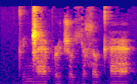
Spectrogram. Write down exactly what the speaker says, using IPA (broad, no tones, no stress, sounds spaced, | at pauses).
tʼ ɪ ŋ͡ǁ æ pʼ ə˞ t͡ʃ ɔ ç ʌ ɬ ʌ kʰ æ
